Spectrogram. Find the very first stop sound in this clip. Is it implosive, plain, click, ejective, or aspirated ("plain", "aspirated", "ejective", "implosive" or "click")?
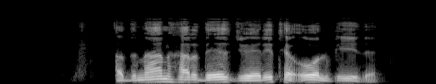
plain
